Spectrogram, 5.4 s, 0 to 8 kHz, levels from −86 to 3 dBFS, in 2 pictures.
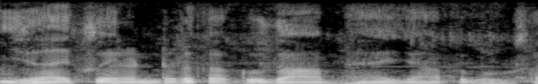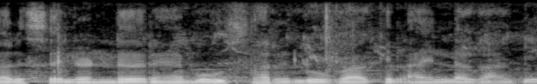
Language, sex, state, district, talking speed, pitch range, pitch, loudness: Hindi, male, Bihar, West Champaran, 200 wpm, 120-130 Hz, 125 Hz, -16 LUFS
